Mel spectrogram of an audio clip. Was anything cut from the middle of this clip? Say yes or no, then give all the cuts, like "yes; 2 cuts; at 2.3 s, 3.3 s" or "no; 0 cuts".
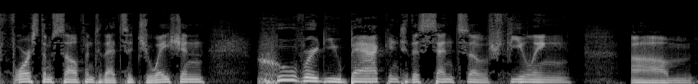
no; 0 cuts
